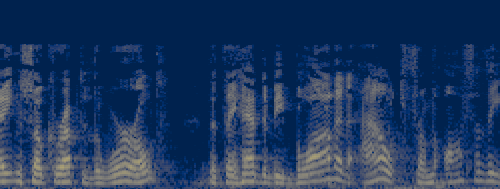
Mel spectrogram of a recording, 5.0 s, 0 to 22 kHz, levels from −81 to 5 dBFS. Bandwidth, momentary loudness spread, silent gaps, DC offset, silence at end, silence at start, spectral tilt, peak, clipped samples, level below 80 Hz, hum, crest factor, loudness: 8.8 kHz; 10 LU; none; under 0.1%; 0 s; 0 s; -5 dB/octave; -10 dBFS; under 0.1%; -58 dBFS; none; 20 dB; -31 LUFS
